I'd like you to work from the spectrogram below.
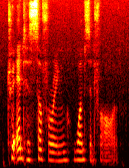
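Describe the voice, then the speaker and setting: A woman's voice with a dark, mellow tone. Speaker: hobby artist and video creator. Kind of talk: voice-over narration of a drawing process.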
